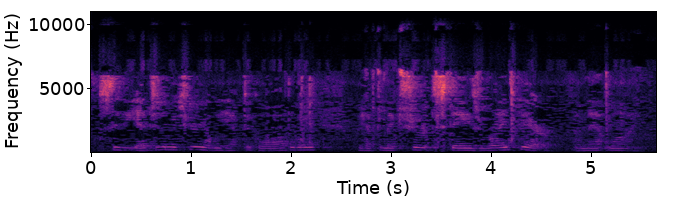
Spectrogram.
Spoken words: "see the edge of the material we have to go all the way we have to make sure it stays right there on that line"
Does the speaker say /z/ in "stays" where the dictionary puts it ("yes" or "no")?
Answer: yes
